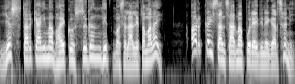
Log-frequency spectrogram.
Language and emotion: Nepali, happy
